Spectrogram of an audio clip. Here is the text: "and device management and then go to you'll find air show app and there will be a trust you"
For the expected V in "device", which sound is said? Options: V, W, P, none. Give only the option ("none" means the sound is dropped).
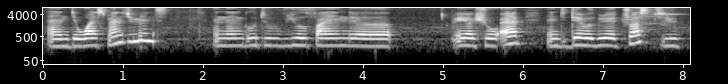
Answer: W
